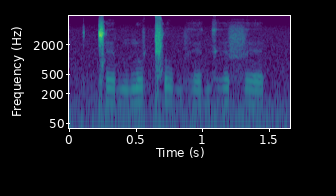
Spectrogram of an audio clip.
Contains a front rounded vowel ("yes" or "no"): yes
